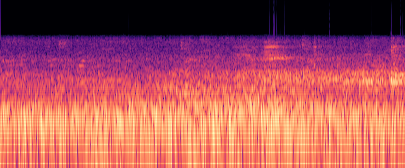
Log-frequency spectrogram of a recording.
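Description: Steady, loud roar of display jets flying overhead, with faint public-address commentary.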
